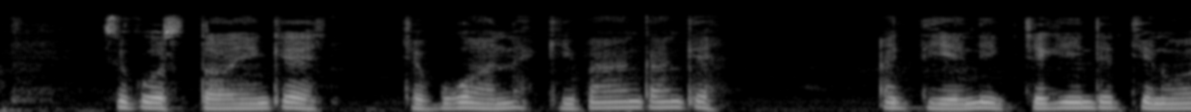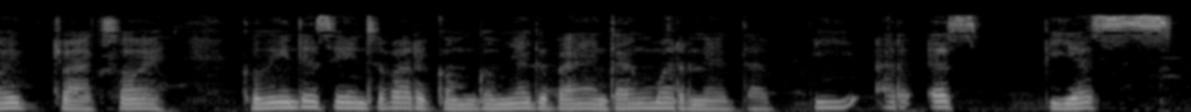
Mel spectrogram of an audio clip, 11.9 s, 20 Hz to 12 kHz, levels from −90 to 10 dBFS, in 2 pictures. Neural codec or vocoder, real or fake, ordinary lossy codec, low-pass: none; real; MP3, 32 kbps; 7.2 kHz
